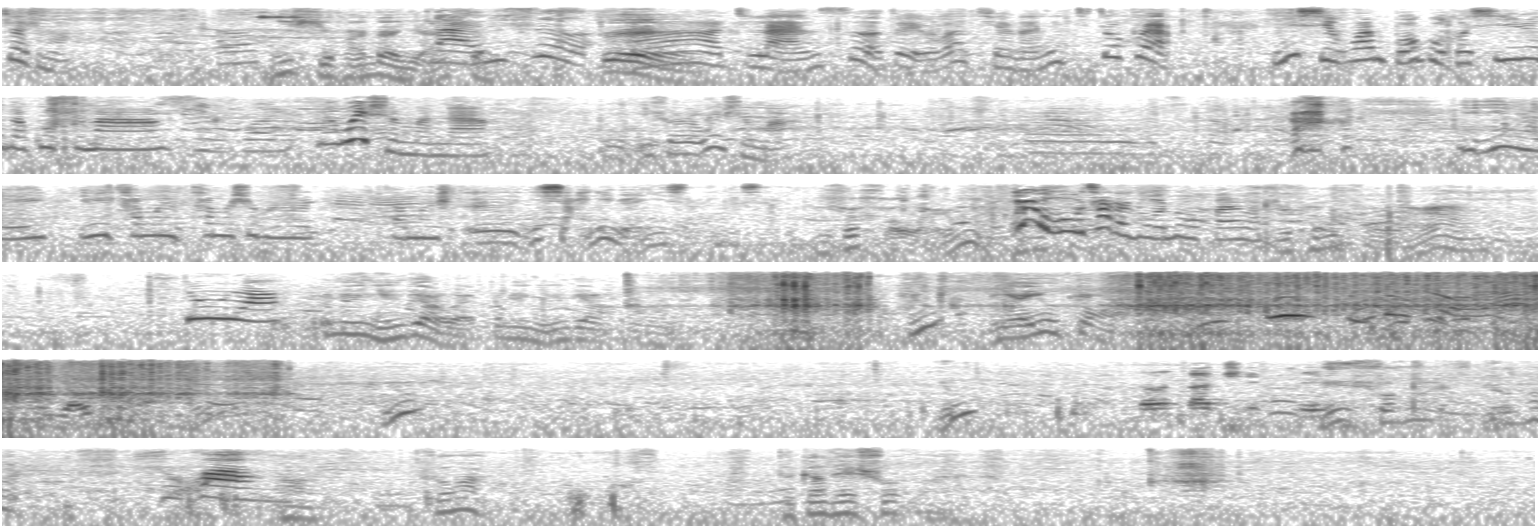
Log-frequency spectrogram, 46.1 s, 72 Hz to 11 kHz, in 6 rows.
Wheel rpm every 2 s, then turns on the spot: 0, 0, 0, 0, 0, 0, 0, 0, 0, 0, 0, 0, 0, 10, 20, 30, 0, 0, 0, 0, 0, 0, 0.
26-32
